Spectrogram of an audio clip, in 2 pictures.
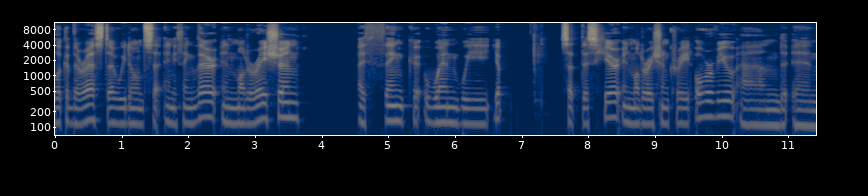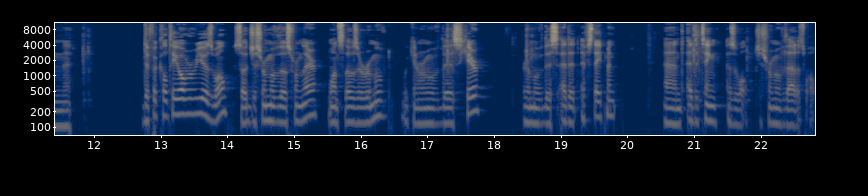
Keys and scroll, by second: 12.8 ctrl+s, 21.9 ctrl+alt+shift+l, 22.4 ctrl+s.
